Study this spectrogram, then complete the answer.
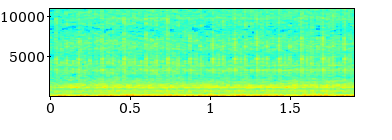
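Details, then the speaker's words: Car, not fully warm: lumpy low idle with an uneven beat and the odd stumble; misfire, with wrong resistor BP6 spark plugs fitted, a rich mixture and the points gap possibly too small. "It's not fully warm yet, but as you can hear, it's got a bit of a misfire."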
